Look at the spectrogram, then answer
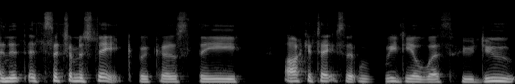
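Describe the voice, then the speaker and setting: A man with a Scottish accent at medium pitch, fairly slow and fairly even, in a dry, close sound with no echo and a quiet background. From Scotland. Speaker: business coach. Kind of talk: interview.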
